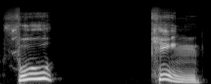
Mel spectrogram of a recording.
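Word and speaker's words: Fucking: The village is pronounced. Start with an F? Yeah. Fu King, but has a rather unfortunate spelling that has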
